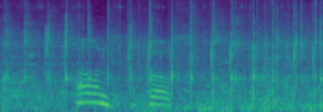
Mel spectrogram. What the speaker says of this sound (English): the lovely horses and carriage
